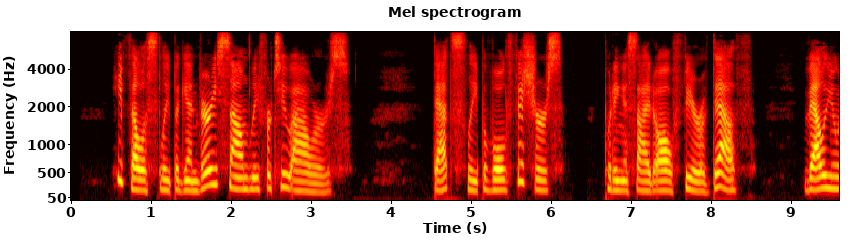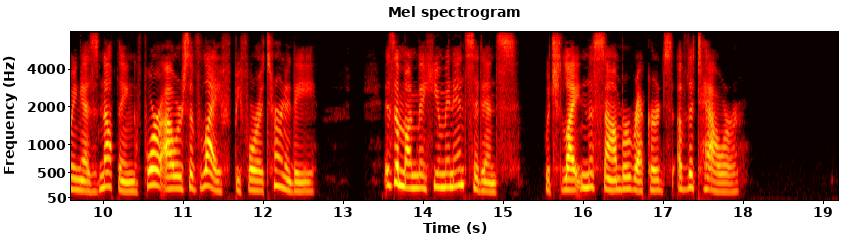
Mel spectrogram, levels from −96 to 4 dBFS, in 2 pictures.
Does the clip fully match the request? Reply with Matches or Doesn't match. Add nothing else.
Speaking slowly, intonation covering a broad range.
Doesn't match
